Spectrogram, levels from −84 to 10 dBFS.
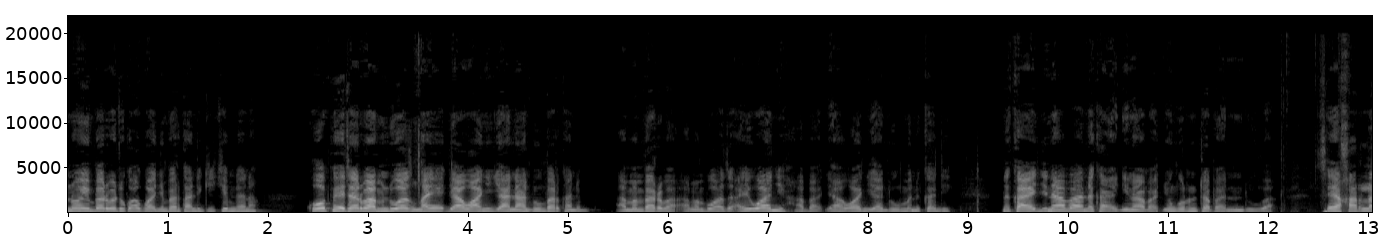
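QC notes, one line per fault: Throughout, transcoding between lossy codecs: the speech was likely encoded twice, with an earlier WMA-style encoding re-coded through Opus. The second encoder spends bits on the first one's artefacts, so two layers of coding smear are heard together, with nothing above 20.2 kHz.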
